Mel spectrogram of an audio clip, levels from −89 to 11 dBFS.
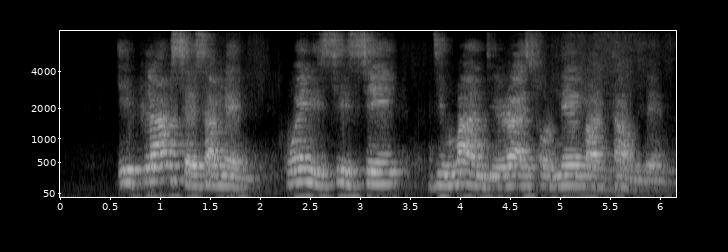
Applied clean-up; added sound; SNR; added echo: neural separator model SepFormer DNS4.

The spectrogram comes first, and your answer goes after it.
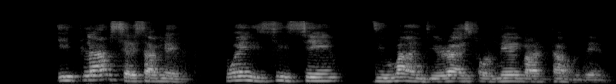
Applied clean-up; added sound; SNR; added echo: neural mask model DeepFilterNet 3.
